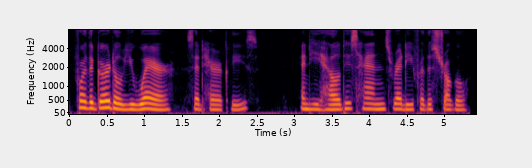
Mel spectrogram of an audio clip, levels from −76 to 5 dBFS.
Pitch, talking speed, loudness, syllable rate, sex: 185 Hz, 175 wpm, -18 LUFS, 4.5 syllables/s, female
